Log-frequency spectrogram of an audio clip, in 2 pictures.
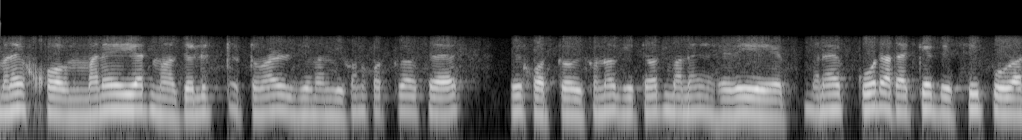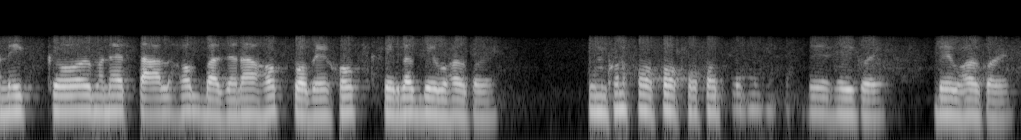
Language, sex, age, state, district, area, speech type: Assamese, male, 18-30, Assam, Majuli, urban, conversation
